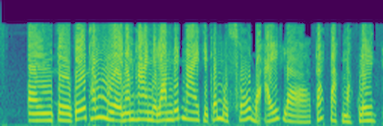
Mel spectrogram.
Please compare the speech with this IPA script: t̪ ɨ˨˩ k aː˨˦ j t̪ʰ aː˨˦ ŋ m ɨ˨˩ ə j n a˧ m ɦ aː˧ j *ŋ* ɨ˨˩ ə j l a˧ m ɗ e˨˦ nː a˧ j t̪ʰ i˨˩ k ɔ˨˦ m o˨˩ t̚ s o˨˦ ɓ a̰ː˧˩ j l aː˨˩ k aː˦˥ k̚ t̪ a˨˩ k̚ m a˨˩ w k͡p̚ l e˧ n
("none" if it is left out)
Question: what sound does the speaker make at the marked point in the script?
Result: m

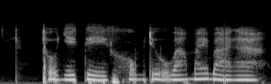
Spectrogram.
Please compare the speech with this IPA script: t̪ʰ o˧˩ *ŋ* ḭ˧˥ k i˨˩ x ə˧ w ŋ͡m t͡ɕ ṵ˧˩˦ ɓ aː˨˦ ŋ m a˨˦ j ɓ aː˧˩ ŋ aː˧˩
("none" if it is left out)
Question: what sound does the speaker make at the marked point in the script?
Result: ɲ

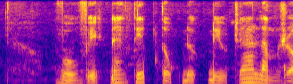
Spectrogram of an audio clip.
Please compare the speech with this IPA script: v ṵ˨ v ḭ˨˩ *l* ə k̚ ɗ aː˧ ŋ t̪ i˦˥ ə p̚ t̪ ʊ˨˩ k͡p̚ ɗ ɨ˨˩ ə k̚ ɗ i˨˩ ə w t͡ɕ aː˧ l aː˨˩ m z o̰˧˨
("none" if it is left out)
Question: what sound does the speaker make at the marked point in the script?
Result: none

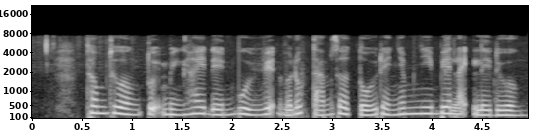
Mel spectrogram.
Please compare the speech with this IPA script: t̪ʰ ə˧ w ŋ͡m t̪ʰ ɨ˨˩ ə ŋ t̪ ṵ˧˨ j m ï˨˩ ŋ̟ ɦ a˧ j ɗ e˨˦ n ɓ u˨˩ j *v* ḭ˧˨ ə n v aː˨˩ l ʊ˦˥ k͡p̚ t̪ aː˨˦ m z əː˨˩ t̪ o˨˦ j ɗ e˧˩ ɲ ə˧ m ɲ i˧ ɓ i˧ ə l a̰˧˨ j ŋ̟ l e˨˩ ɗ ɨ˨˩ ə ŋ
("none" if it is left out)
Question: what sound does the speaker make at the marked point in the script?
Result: v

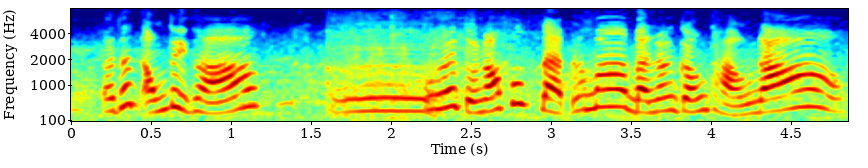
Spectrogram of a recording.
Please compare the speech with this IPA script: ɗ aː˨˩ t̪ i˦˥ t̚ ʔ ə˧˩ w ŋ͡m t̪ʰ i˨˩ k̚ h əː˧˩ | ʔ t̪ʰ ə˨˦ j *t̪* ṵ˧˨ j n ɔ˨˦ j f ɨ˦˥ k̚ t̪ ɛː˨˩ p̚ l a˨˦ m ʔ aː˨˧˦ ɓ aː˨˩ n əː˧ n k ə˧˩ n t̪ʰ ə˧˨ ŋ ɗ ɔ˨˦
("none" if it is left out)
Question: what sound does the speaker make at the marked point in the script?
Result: t̪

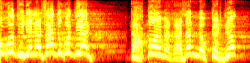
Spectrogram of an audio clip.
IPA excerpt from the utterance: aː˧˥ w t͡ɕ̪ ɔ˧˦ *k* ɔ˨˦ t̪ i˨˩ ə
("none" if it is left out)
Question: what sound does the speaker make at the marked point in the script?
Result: k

